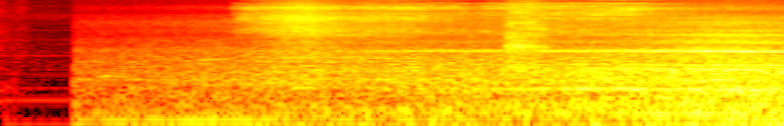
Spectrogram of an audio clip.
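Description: A train pulls into a station, its rumble swelling steadily louder with a hissing rush of air and a faint squeal of brakes or wheels rising toward the end.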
